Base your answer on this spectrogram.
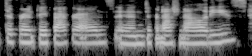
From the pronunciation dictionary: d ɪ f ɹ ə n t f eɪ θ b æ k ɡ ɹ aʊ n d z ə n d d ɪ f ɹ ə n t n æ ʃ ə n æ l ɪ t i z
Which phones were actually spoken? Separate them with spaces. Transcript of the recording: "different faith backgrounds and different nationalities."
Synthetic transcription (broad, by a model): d ɪ f ɹ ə n t f eɪ θ b æ k ɡ ɹ aʊ n d z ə n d d ɪ f ɹ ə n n æ ʃ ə n æ l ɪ t i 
